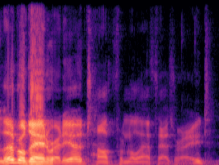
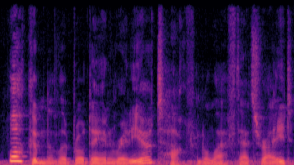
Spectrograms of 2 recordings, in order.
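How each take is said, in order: First: It is said loudly, with a raised voice. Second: It is said in a calm NPR-style voice.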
